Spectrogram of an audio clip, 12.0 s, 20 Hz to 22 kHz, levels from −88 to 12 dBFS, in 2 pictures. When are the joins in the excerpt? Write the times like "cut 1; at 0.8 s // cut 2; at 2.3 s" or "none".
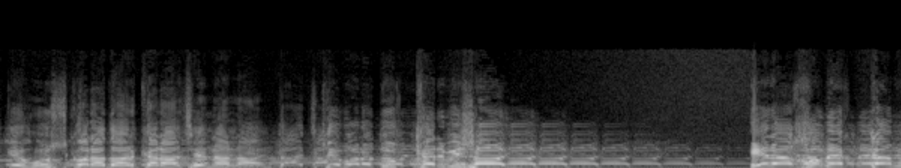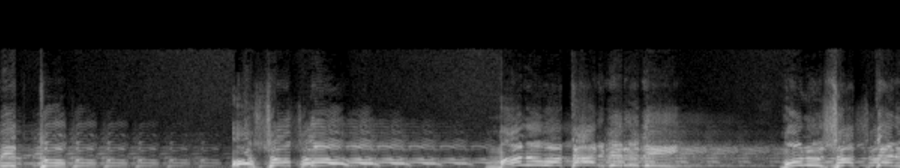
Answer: cut 1; at 2.1 s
